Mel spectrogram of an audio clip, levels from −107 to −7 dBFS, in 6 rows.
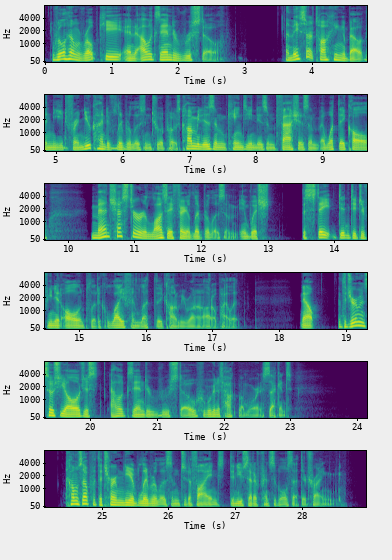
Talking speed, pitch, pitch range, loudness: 165 wpm, 105 Hz, 95-130 Hz, -20 LUFS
